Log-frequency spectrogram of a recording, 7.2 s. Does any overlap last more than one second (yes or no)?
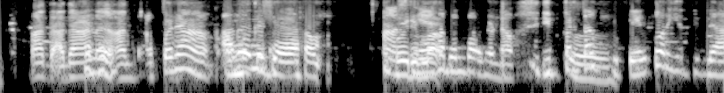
no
